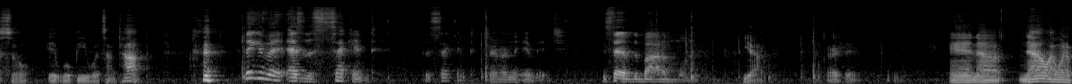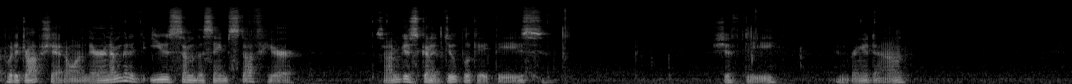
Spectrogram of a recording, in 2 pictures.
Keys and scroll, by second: 17.5 shift+d.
